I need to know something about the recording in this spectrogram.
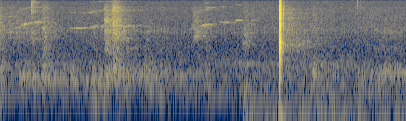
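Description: Faint background noise with a few soft high chirps, and one sharp click close to three seconds in.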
